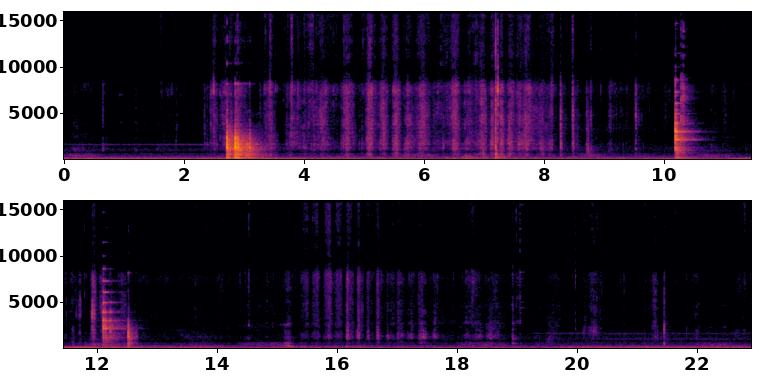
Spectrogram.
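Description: Kitchenware handling with a small metal bowl and a silicone pastry brush over a plate: a knock about three seconds in, light tapping and dabbing ticks, then two short ringing clinks about ten and twelve seconds in.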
